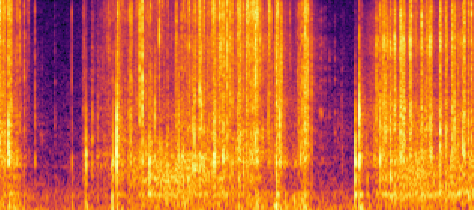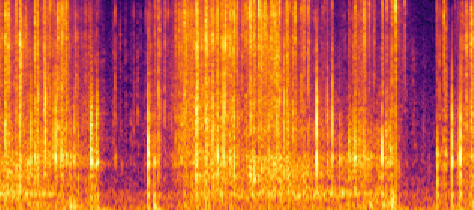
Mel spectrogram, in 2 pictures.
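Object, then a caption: Paper piñata with metallic foil fringe. Long nails scratch and crinkle the gold foil fringe on a medium hollow paper pumpkin piñata. Dense, bright crinkling and rustling arrives in long bursts, separated by brief near-silent pauses, with little low end.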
